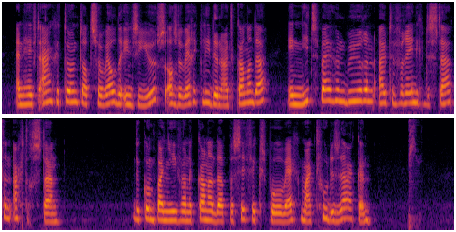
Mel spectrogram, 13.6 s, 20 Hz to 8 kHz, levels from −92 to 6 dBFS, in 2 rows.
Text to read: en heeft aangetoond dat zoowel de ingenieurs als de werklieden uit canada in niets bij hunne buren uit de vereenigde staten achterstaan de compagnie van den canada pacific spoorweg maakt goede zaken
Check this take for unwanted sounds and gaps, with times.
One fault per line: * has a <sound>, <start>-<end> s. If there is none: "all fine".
* has a thud, 12.9-13.1 s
